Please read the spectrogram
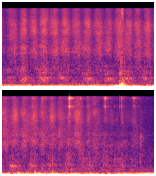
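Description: Blackboard duster rubbing chalk off a blackboard in quick back-and-forth strokes, several a second, with one knock against the board about two and a half seconds in.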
